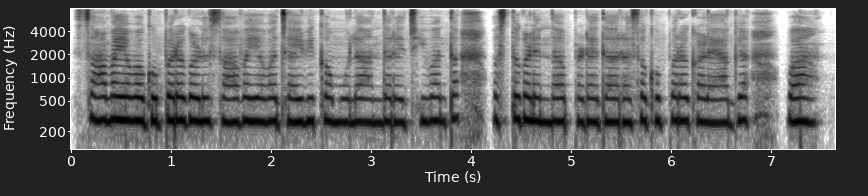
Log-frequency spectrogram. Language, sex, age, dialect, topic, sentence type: Kannada, female, 18-24, Central, agriculture, statement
